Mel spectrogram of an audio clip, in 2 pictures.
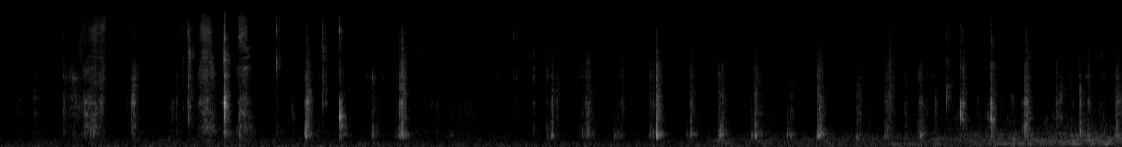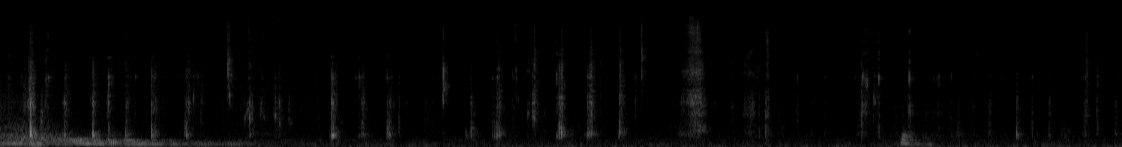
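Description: Close-miked biting and chewing of crispy Goobne Volcano spicy chicken: a run of irregular sharp crunches and wet chewing.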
